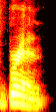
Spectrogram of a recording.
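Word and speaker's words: Brené: So it's Bryn. Bryn, am I saying it right, Bryn?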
